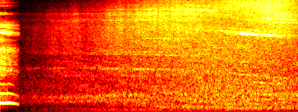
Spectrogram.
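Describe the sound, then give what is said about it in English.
A jet airliner's engines roar steadily at Moscow Domodedovo Airport on a freezing day under a dark grey sky, a broad, continuous whoosh that swells slightly louder over a few seconds after a brief tonal blip at the start. “Detective Inspector Brian Tarpey steps off the plane at Moscow Domodedovo Airport.”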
